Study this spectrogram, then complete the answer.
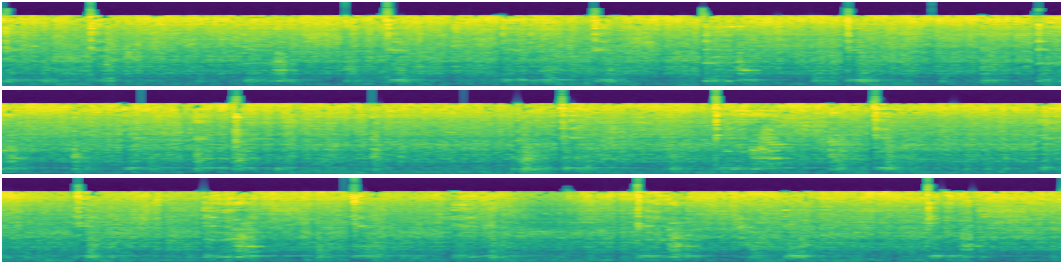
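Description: A metal spatula scrapes and clinks against a metal pan.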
